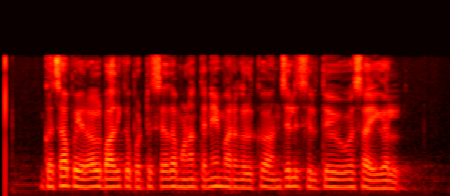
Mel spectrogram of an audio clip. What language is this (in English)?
Tamil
